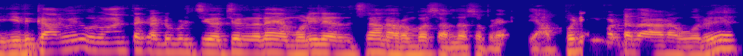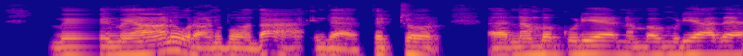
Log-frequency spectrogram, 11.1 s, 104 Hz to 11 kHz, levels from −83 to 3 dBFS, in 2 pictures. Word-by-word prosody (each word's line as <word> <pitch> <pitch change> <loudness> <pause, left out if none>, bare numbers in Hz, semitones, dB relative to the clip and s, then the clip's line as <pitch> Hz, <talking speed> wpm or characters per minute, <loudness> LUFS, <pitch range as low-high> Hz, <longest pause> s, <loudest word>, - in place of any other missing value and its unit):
இதுக்காகவே 155 +6 0
ஒரு 160 - -5
வார்த்த 160 0 -2
கண்டபிடிச்சு 145 -1 -3
வச்சிருந்துதுனா? 135 +1 +2
என் 125 - -5
மொழியில 140 +1 +4
இருந்துச்சுனா? 125 +4 -1
நான் 115 -1 +4
ரொம்ப 130 +3 +2
சந்தோஷப்படுவேன். 110 - -2 0.3
அப்படிப்பட்டதான 140 - 0
ஒரு 115 +9 +1 0.7
மேன்மையான 115 +4 +1
ஒரு - - +2
அனுபவம் 105 -1 -2
தான், 105 - -2 0.2
இந்த 100 0 -1 0.3
பெற்றோர். 110 +1 0 0.6
நம்பக்கூடிய, 125 +2 0 0.3
நம்ப 110 +1 -2 0.2
முடியாத, 120 +1 +2
125 Hz, 120 wpm, -23 LUFS, 115-145 Hz, 0.7 s, மொழியில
